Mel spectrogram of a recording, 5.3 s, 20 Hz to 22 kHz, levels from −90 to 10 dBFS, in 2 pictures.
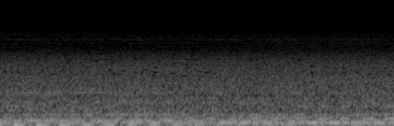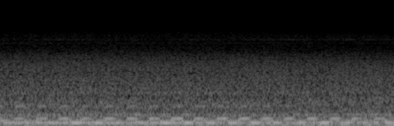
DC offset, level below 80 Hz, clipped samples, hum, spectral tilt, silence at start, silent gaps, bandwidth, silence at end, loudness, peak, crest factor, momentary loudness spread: under 0.1%; -42 dBFS; under 0.1%; none; -9 dB/octave; 0 s; none; 7.4 kHz; 0 s; -35 LUFS; -22 dBFS; 12 dB; 4 LU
